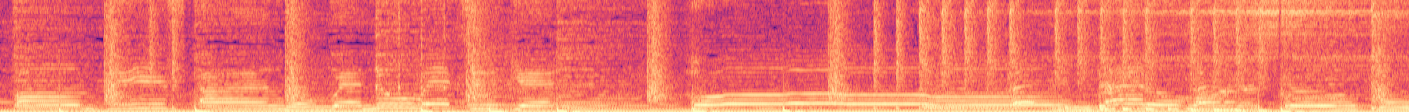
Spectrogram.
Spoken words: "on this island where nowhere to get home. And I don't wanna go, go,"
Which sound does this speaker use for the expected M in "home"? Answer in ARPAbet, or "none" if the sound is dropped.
none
